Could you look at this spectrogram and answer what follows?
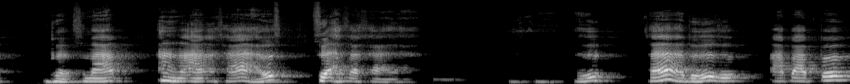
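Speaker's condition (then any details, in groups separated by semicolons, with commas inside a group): Tongue cancer; biopsy-confirmed, ECCT treatment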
